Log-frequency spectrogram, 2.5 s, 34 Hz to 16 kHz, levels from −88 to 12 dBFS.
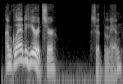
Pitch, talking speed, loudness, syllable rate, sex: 135 Hz, 220 wpm, -16 LUFS, 5.5 syllables/s, male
